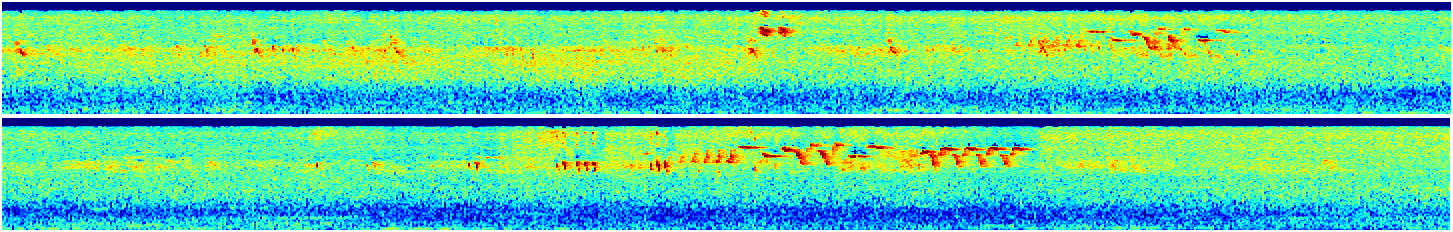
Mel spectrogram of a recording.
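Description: Outdoor garden ambience: a steady hiss and low rumble, with small birds chirping in short quick runs, most busily around twenty seconds in.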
